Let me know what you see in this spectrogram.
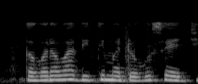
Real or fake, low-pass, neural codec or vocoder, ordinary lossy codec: real; 7.2 kHz; none; none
